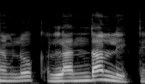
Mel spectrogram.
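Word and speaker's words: London: भ हो जाएगा ओ एल ओ एन डी ओ एन लंदन होता है लंडन नहीं लंदन होता है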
